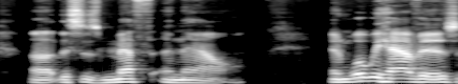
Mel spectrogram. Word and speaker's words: methanal: methanol methanol please don't pronounce it the way it's spelled this is methanal and what we have is is a carbon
